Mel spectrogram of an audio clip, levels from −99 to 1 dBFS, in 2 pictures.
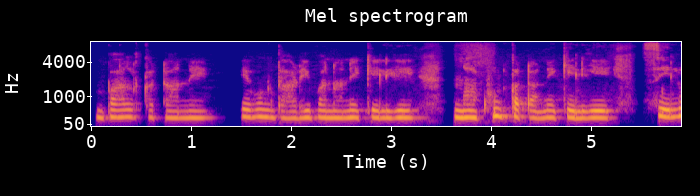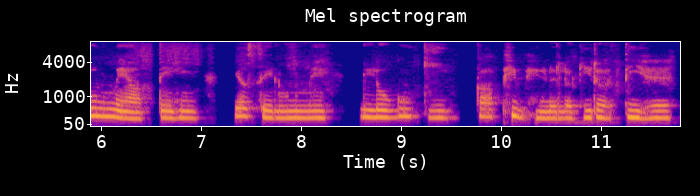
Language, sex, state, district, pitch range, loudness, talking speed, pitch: Hindi, female, Uttar Pradesh, Etah, 200-225 Hz, -27 LUFS, 125 wpm, 210 Hz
